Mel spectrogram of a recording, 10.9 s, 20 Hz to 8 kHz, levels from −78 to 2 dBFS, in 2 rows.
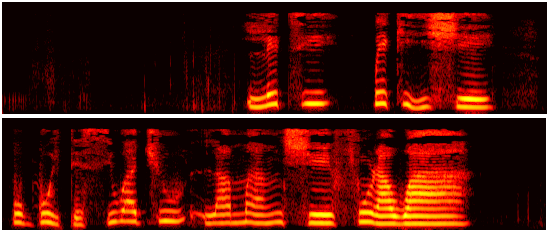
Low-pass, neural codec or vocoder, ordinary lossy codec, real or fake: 7.2 kHz; none; MP3, 24 kbps; real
